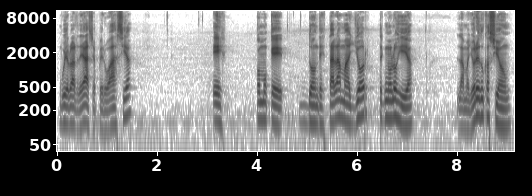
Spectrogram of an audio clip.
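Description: A young man chatting as a podcast guest, easygoing and slangy, often trailing into a low mutter. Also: a little slow, pauses often. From Korea. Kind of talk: casual chat.

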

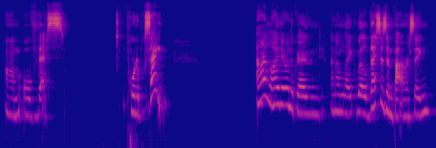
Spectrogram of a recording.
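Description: A woman hosting a history podcast, telling stories in a chatty, swearing, self-mocking way, her voice still a little croaky. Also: a little high. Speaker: podcast host. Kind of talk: casual comic monologue.

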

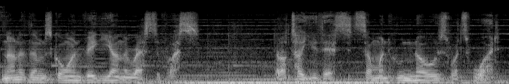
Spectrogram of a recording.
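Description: A man's voice: low-pitched, fairly even intonation, normal speed, natural voice. An actor in an audio drama playing a defensive young male street robber, talking in clipped slang. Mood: wary, insistent. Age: young adult. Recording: music bed behind the voice.

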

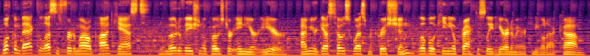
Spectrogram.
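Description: Casual podcast host full of fillers. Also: male voice, fairly high pitch, steady tone, brisk, vocal fry, hardly any pauses, music in the background. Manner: casual, many fillers like "you know". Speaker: guest host.

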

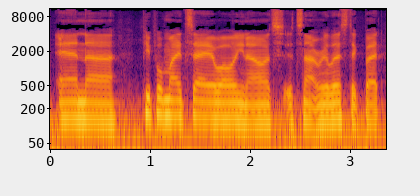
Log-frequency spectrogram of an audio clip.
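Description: A man's voice: medium pitch, flat delivery, fairly quick. A man chatting informally as co-host of a gaming podcast. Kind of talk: casual gaming podcast chat. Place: live on an open convention floor. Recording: busy convention floor noise. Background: convention ambience and loudspeaker.

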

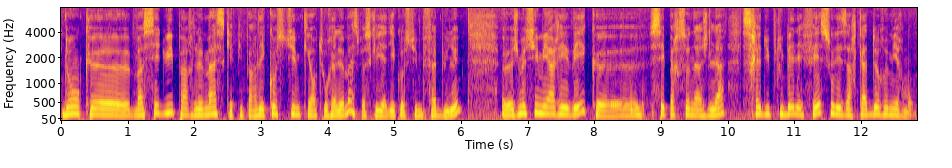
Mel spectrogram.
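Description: A man's voice: fairly high pitch, moderate pace, a little mellow. An older man from the Vosges in France, telling his story as an interview guest in a reflective, explanatory, sometimes hesitant way. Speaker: interview guest, carnival founder.

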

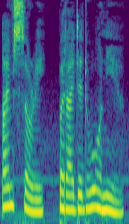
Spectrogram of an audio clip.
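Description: A woman acting in an audio drama as a calm, matter-of-fact artificial intelligence. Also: medium pitch, moderate pace, husky, close to an everyday voice. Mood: coolly firm.

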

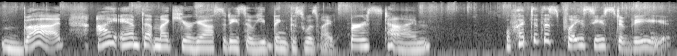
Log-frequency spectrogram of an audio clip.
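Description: A woman's voice: lowish voice, expressive, unhurried, slightly rough. An actress playing a curious young woman who narrates her story in an intimate, wry way in an audio drama. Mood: confiding. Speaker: narrator and lead character. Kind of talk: audio drama first-person narration and natural dialogue. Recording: faint music behind the voice.

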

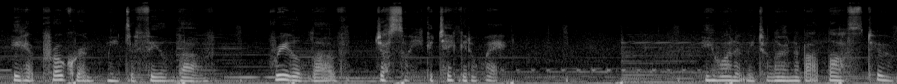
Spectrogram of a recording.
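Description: Music plays under a slightly low, hushed female voice. She is a haunted android girlfriend confessing her story in an intimate audio drama, often sinking toward a whisper. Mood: sorrowful, confessional. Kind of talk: intimate first-person audio drama narration and dialogue. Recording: music behind the voice.

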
